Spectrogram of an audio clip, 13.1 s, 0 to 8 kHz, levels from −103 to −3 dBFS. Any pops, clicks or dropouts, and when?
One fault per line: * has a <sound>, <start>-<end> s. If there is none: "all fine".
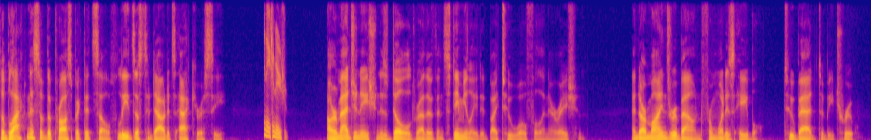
* has a chirp, 4.0-4.3 s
